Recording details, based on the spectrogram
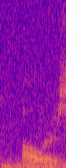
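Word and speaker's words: Ahlers: I would make a motion to sign the waiver from, is it pronounced Allers? Allers.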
